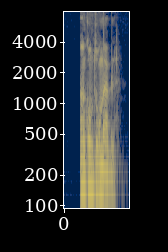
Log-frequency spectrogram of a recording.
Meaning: unmissable, unavoidable, essential, inescapable, indispensable
- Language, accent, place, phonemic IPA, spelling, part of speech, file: French, France, Lyon, /ɛ̃.kɔ̃.tuʁ.nabl/, incontournable, adjective, LL-Q150 (fra)-incontournable.wav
